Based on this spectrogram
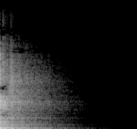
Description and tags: Do not expect "instant gratification", though, you will need to experiment with the parameters in order to obtain good snare sounds - which is part of the fun, in my opinion!Please note that the plugin can produce very loud sounds, especially when its parameters are re-set.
